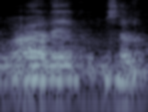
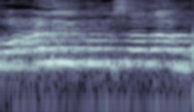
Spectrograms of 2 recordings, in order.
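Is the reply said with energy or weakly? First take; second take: weakly; energetic. First: The reply is said limply, without energy. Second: The reply is said with lively energy. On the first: The reply does not match the greeter's spirit. The speaker calls it wrong. "lemes ya" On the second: The reply matches the greeter's spirit. The speaker calls it right. "Harus kita jawab dengan semangat juga"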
